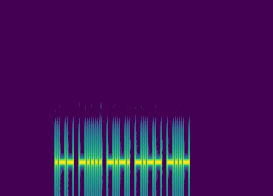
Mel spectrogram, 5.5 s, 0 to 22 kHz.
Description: Morse code, heard as a keyed tone, about 30 wpm, 700 Hz. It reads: W6CYX
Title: Call Signs Repeated 3x - 30wpm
